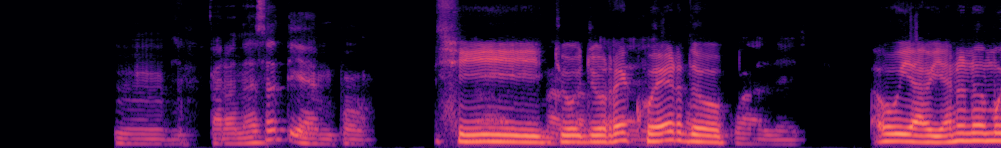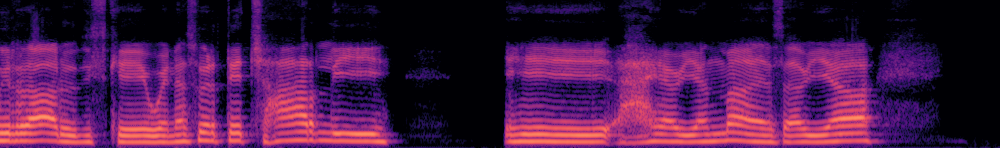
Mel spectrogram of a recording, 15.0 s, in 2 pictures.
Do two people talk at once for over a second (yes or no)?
yes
